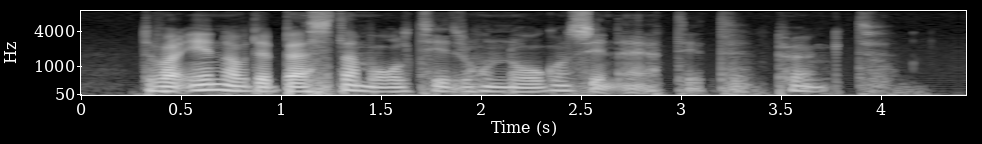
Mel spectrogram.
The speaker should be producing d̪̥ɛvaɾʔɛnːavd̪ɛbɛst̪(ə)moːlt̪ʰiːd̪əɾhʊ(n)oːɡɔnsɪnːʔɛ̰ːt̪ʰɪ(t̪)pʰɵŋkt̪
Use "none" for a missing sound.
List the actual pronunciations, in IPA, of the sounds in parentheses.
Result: a, nː, t̪

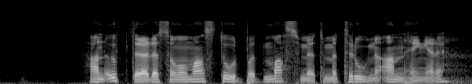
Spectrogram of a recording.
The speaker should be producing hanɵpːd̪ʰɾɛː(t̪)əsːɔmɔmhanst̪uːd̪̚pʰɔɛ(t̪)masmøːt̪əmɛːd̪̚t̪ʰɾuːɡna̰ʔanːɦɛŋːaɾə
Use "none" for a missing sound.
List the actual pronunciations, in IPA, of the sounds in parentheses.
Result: d̪, t̪

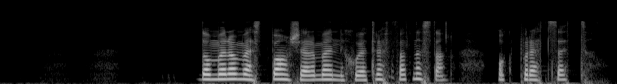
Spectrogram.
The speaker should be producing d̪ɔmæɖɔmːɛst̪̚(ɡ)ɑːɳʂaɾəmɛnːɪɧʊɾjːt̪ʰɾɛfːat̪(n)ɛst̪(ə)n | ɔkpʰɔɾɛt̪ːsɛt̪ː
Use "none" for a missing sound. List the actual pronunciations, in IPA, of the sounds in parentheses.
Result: b, n, a

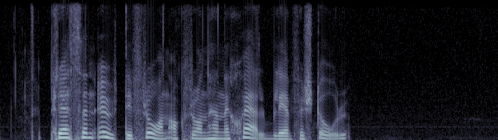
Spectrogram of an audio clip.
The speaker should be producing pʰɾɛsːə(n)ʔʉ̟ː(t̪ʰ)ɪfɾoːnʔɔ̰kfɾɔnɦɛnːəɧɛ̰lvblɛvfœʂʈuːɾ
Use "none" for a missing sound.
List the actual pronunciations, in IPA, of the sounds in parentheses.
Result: n, t̪

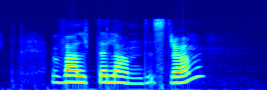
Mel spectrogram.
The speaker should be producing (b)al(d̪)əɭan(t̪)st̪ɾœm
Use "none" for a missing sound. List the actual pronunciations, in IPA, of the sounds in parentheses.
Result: v, t̪, d̪

